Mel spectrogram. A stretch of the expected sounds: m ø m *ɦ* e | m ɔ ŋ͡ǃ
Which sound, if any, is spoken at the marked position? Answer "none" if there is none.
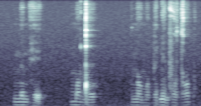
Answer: ɦ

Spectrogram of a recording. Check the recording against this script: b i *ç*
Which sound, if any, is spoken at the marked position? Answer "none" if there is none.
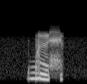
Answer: ç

